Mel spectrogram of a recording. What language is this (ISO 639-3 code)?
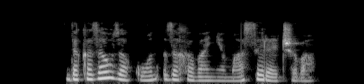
bel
